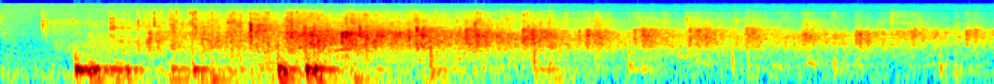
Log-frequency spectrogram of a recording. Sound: audience applauding

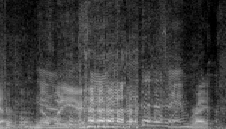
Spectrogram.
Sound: group laughs

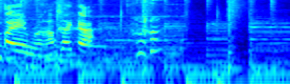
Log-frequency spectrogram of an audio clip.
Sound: giggle

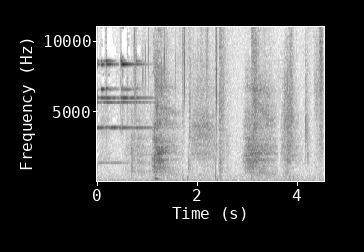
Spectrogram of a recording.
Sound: taking deep breaths

